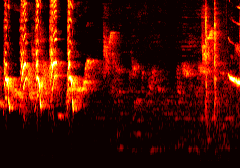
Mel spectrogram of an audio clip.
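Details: White-rumped shama song in the wild-voice style: four loud, fluty, looping whistles in quick succession, then near quiet with faint twittering and one rising whistle at the end.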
